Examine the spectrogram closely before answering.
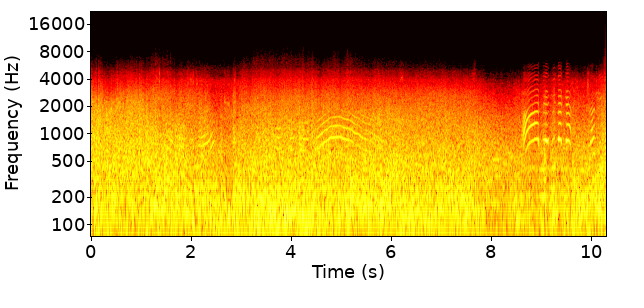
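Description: Strong wind roars steadily past the microphone.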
